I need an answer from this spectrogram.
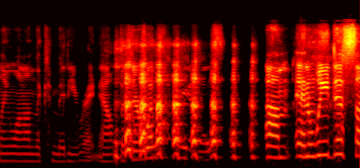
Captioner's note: laughter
